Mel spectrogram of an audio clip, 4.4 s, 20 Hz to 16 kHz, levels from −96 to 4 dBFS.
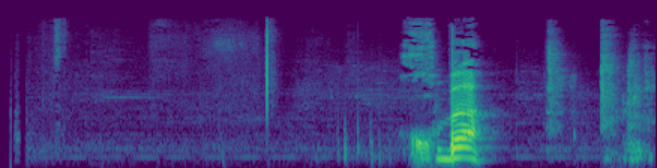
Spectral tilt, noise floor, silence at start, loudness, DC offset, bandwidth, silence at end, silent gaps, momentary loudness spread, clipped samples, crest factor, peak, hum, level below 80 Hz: -5.5 dB/octave; -65 dBFS; 2.75 s; -19 LUFS; under 0.1%; 11.5 kHz; 0.1 s; none; 27 LU; under 0.1%; 26 dB; -2 dBFS; none; -74 dBFS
